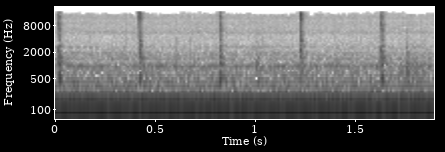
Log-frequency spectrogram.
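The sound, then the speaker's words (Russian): A car drives with a steady low engine rumble, while a sharp, regular slapping thump repeats about every half second from a punctured tire flapping against the road; the steering wheel vibrates and the car pulls toward the side of the punctured wheel. “Но тут начинает предательски вибрировать руль в руках, и машину перекашивают на сторону пробитого колеса.”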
